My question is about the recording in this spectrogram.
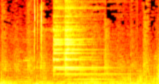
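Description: Subscribe-button animation sound effect over background music: a short click about half a second in, then a bright bell chime that rings out and fades.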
